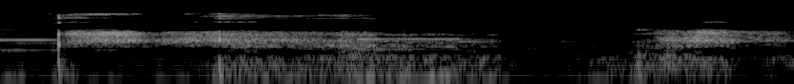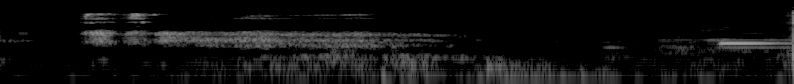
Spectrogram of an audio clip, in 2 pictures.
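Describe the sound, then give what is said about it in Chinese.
Slow, close breathing in a soft, whispery, intimate setting. A few long airy breaths come in unhurried succession, with quiet gaps between them. “闭上眼睛，听着我的呼吸，与我同在。”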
